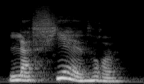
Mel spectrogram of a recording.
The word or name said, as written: fievre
